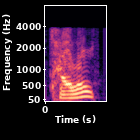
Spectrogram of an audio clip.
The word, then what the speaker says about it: Tyler: My name is Tyler, T-Y-L-E-R. And I'm calling with Cardiff. It's spelled C-A-R-V-I-F-F, as in Frank.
